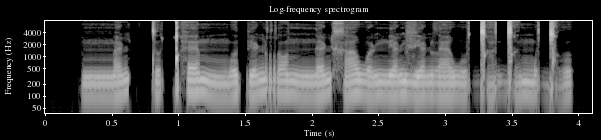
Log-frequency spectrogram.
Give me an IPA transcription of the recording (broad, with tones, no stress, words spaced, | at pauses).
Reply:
mːæ˩˥ɳtːʊ˩˥ ǃʰɛ˧˥mːʊ˩˥pʲʌ˩˥ɳ rɔ˧˥ nːɛ˩˥ɳxa˩˥ wʊ˩˥ɳmʲa˧˥ɳ vʲa˧˥ɳlæ˧˥wu˩˥ ɡ͡ǀa˧˥ɡ͡ǀə˧˥ mʊ˧˥ɡ͡ǀʊ˩˥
